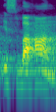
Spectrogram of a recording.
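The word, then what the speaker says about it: أصبهان: প উচ্চারণ করি ইসপাহান আরবিতে এটা উচ্চারণ হয় না আরবিতে হয় আল আসবাহানী বা উচ্চারণ হয় ইসবাহান বা আসবাহান সেখান থেকে 70 হাজার ইহুদি দাজ্জালের সঙ্গী হবে সাথী হবে এবং মুসলমানদের বিরুদ্ধে যুদ্ধ করবে।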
